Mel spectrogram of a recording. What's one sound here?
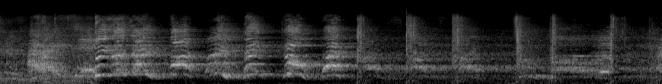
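Hands clap and slap in sharp beats.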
